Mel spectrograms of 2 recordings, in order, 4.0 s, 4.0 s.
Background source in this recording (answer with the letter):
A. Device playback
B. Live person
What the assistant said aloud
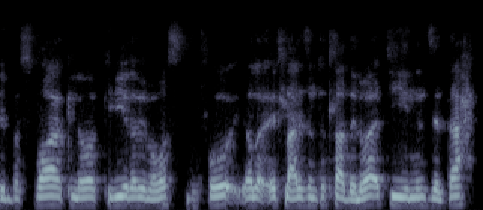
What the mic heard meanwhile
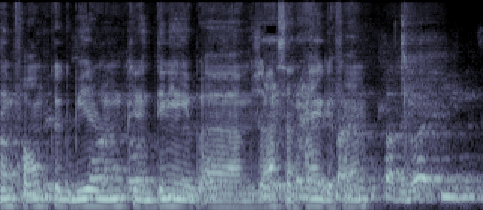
A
